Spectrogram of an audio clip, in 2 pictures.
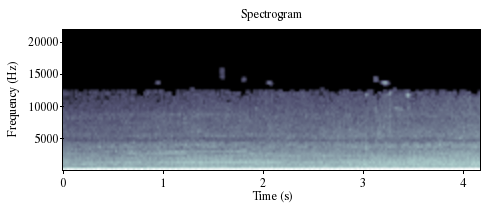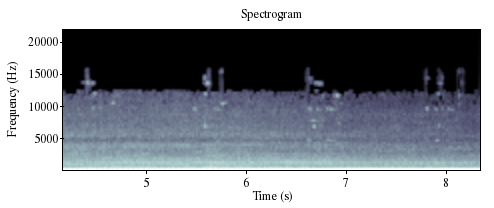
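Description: A plow blade pushes heavy wet snow.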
